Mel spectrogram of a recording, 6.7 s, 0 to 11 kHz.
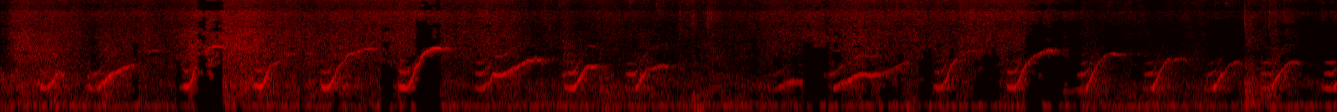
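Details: Guinea pigs during a cage clean in August 2022 wheek steadily: rapid, rising whistled squeals, about three a second, each sweeping upward. A constant background hiss and a few sharp clicks run underneath.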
